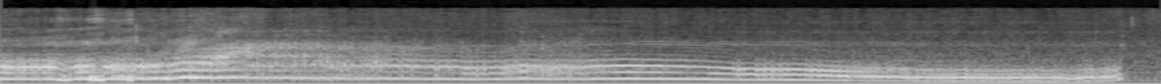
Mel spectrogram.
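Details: Angry cat giving a rough, throaty growling moan that rises slightly, then drifts down into a sustained low wail before stopping abruptly.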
